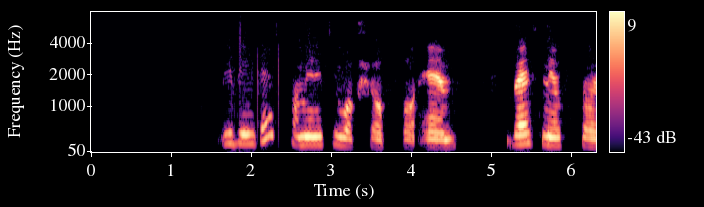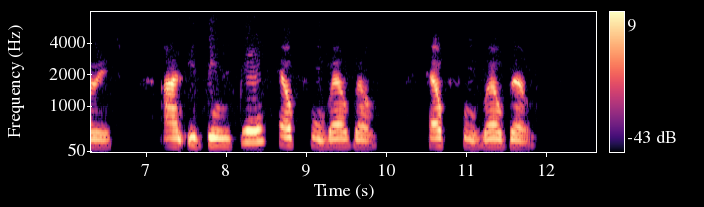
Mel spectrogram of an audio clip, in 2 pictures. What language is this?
Nigerian Pidgin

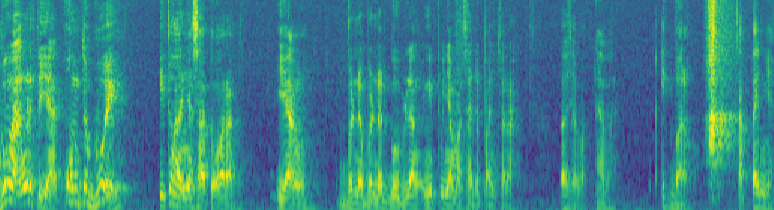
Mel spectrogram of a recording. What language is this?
Indonesian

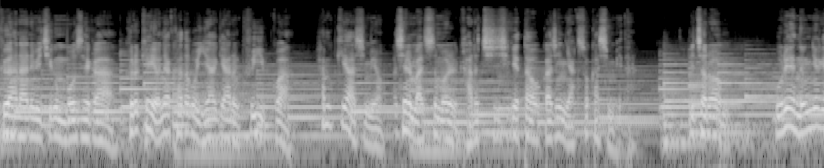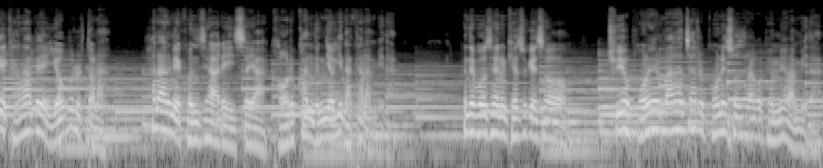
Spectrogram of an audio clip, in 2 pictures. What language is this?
Korean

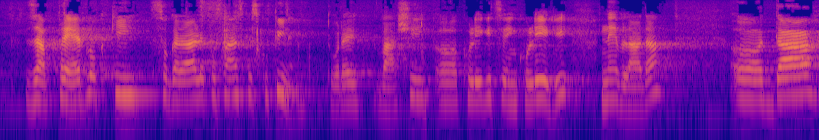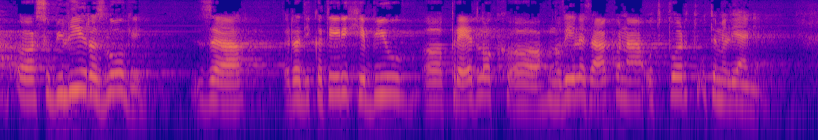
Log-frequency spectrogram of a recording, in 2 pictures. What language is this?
Slovenian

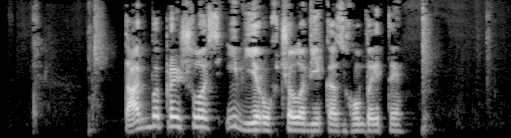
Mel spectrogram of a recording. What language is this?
Ukrainian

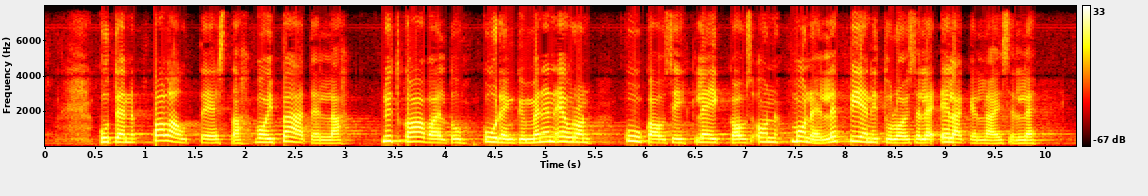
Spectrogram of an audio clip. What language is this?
Finnish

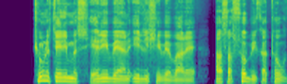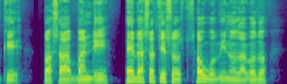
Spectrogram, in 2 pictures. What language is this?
Kullu Pahari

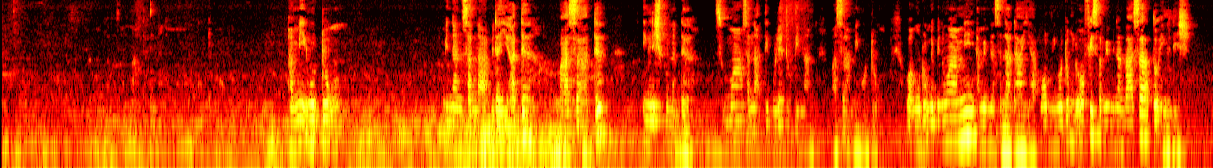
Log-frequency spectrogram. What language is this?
Bukar-Sadung Bidayuh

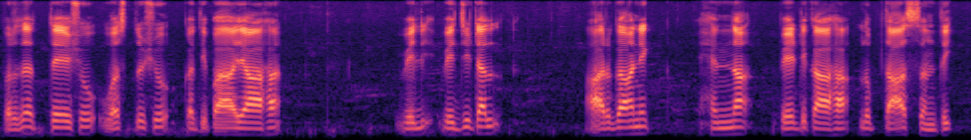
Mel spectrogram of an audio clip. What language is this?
Sanskrit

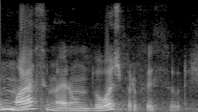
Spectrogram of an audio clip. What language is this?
Portuguese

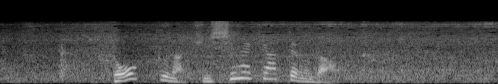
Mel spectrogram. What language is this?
Japanese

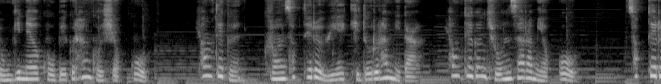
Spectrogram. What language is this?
Korean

